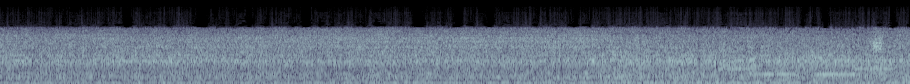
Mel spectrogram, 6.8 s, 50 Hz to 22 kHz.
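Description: Steady engine drone and road noise of a police vehicle cruising on a motorway at about 130 km/h.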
